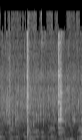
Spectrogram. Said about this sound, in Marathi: चिकन आता मी शिजायला टाकलंय.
